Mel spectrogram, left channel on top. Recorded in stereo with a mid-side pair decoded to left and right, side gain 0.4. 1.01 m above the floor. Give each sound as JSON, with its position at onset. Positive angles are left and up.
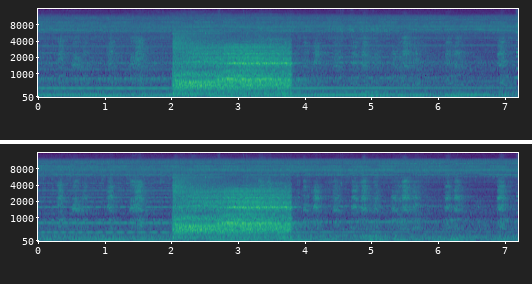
{"t": 0.0, "sound": "an insect", "azimuth_deg": -65, "distance_m": 2.0}
{"t": 2.0, "sound": "a shout", "azimuth_deg": -5, "distance_m": 0.9}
